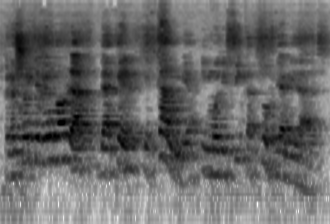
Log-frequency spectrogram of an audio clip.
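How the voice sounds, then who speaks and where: A man delivers an impassioned sermon as pastor, his fairly high voice dropping low, then rising to loud declarations. He stands well back from the mic in a heavily echoing church hall, with a faint hiss underneath. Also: expressive, moderate pace. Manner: impassioned preaching with dramatic swings from soft to loud. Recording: echoey hall, voice from far off.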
